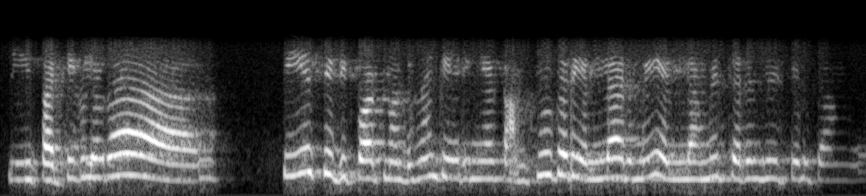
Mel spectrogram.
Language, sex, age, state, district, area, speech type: Tamil, female, 30-45, Tamil Nadu, Salem, rural, conversation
